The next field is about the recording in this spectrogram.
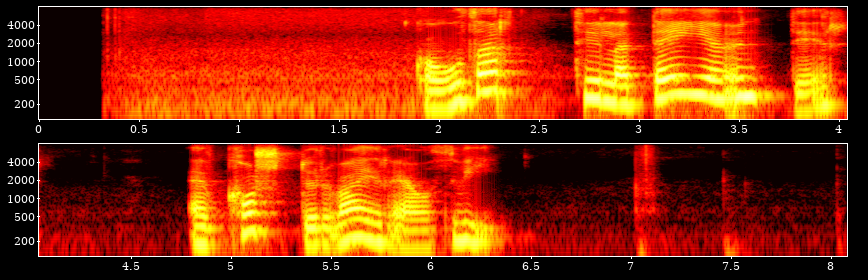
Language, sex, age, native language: Icelandic, female, 40-49, Icelandic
